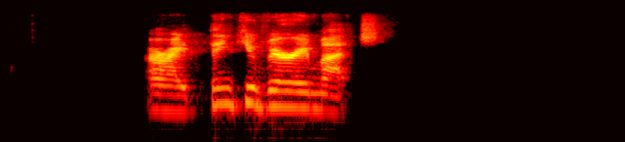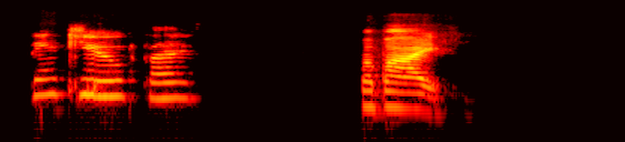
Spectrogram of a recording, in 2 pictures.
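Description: A woman speaks warmly over an online call.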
